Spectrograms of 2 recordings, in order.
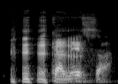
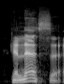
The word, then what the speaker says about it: Canessa: Canessa. Canessa. From I'm always adding an extra syllable in there.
